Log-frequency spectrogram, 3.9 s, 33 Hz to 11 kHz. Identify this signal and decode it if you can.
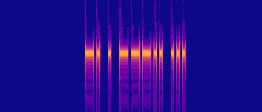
Morse code, heard as a keyed tone, about 28 wpm, 700 Hz. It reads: NE8S
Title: USA Call Signs - 4 Characters - Repeated 3x - 28wpm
